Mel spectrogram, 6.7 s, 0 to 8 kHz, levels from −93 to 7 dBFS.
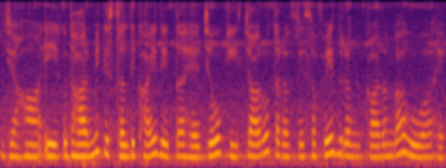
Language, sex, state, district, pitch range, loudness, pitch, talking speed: Hindi, female, Uttar Pradesh, Varanasi, 210-230 Hz, -16 LUFS, 215 Hz, 160 wpm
